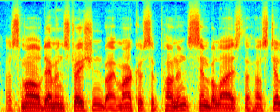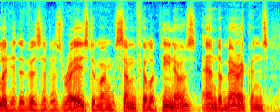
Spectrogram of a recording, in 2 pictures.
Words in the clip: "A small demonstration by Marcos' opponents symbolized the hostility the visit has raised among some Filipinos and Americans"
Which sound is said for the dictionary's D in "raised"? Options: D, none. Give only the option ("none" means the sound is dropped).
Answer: D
